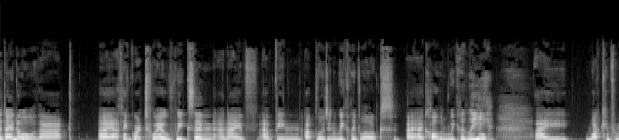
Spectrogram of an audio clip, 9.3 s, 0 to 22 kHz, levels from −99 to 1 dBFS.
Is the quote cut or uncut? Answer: cut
